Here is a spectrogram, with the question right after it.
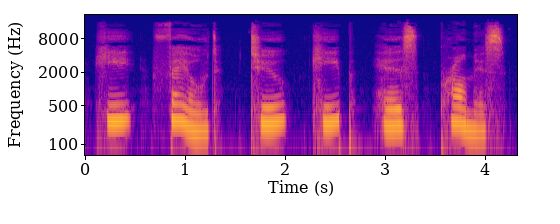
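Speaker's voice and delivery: slow, each word set apart; dictation-like pace with pauses between words; slow reading. Shown as a demonstration. Teacher models the example sentence for learners, slowly. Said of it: "好，慢慢来读".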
